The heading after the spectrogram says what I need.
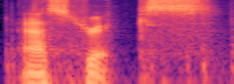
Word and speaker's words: Asterix: Asterix. Like asterisk. So it is exactly the same as asterisk.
